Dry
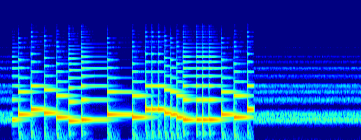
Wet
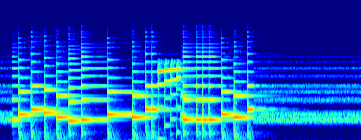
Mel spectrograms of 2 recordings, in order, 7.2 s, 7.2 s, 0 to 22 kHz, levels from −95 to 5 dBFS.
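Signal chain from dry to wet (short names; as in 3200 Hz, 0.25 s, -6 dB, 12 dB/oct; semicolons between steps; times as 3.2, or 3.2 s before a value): 3.14–3.62 inverted band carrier 3600 Hz; Schroeder reverb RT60 1.5 s, combs from 25 ms, DRR 19.5 dB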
